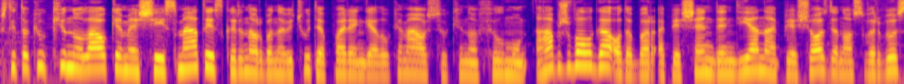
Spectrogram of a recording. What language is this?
Lithuanian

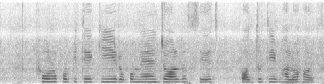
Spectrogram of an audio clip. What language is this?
Bangla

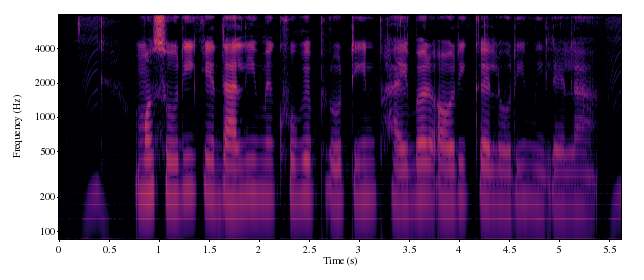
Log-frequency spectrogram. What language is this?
Bhojpuri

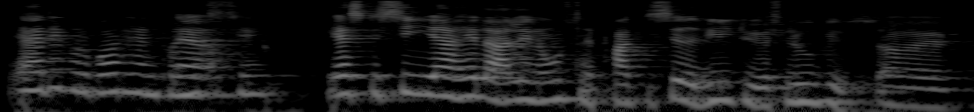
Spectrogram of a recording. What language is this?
Danish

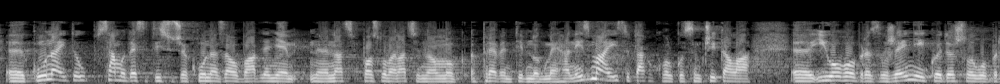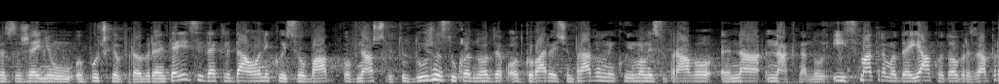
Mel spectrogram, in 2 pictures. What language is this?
Croatian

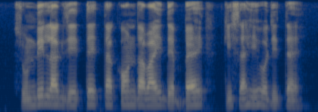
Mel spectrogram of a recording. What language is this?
Magahi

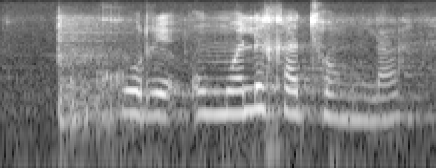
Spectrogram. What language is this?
Tswana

